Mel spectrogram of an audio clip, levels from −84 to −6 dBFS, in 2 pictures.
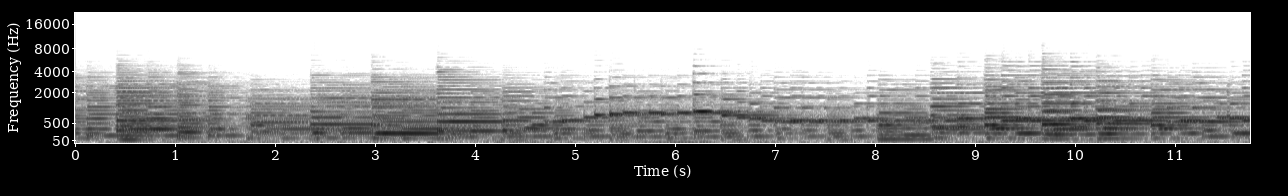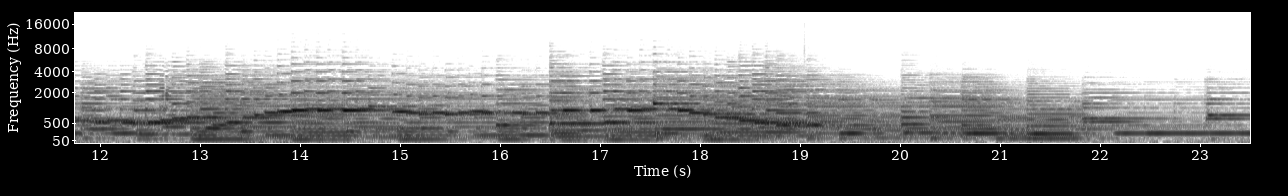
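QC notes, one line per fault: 11.51–11.54 s: corrupt frame decoded. A short chirp-like blip cuts across the music, peaking at around -15 dBFS and lasting about one codec frame. Damaged bits in the compressed frame were decoded as if valid, so misread gains and codes put energy at the wrong frequencies.
12.63–12.68 s: corrupt frame decoded. A slightly longer burst of the same squeaky, misplaced energy, again peaking near -15 dBFS, spans roughly two consecutive damaged frames.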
